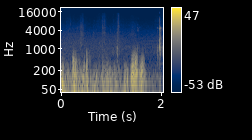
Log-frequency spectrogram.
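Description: Footsteps on grass and handling thumps on a body-worn camera: several low thuds and rustles, with a couple of sharp clicks.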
